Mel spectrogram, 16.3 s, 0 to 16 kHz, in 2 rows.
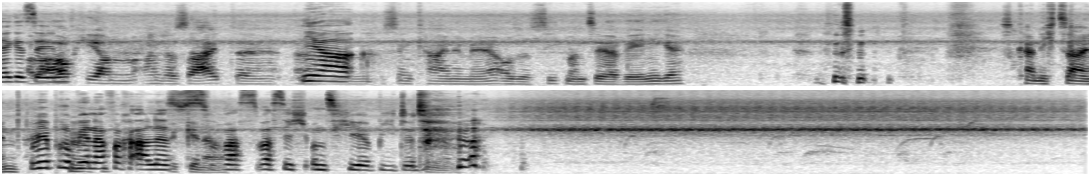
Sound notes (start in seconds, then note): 12.3 crickets chirping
